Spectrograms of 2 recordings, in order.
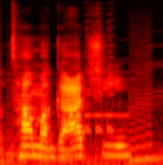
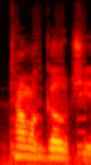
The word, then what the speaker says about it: Tamagotchi: if I give it, you know, it's a Tamagotchi. This one, you know, or Tamagotchi, there we go, my apologies. They think they pronounce it differently in this, because technically Gotchi is a different one.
